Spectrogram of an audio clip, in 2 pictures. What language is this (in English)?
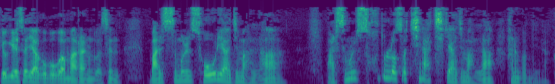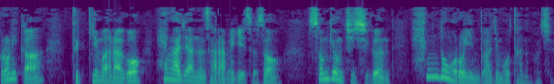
Korean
